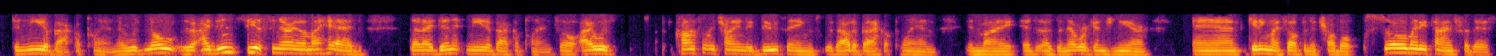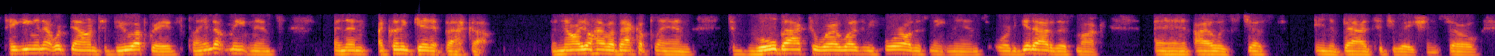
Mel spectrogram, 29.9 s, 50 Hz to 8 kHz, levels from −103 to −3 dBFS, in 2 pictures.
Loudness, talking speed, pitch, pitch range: -22 LUFS, 210 wpm, 130 Hz, 120-155 Hz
